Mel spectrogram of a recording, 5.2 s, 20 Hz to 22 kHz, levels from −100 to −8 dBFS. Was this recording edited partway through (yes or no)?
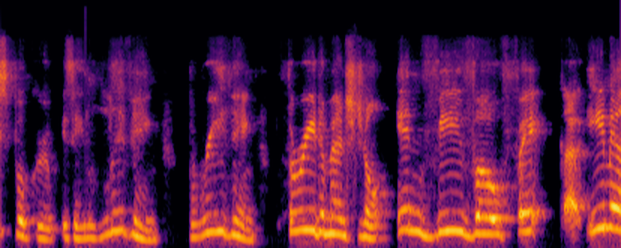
no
